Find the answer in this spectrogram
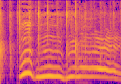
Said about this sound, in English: Studio audience clapping in as well. I haven't heard the same applause on my way in many years. I've missed it.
